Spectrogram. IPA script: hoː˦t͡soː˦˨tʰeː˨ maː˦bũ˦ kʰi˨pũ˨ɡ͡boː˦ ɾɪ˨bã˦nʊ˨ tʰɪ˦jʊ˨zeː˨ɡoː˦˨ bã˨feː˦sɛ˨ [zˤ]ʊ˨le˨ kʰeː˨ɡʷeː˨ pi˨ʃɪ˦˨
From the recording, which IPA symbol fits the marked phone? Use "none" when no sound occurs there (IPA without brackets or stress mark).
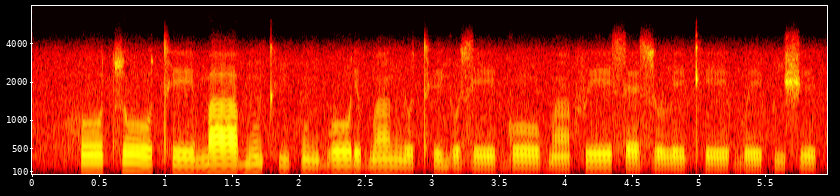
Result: z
